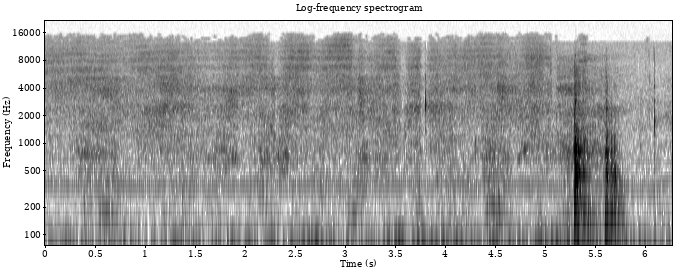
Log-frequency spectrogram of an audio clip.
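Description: Steam iron sliding back and forth over a fabric circle, pressing from the right side to fuse the foam backing: faint, soft rubbing, with a faint steady hum underneath.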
